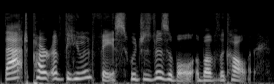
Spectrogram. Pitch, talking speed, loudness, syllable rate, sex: 235 Hz, 260 wpm, -23 LUFS, 7.3 syllables/s, female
